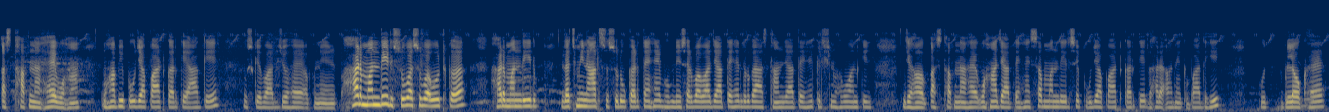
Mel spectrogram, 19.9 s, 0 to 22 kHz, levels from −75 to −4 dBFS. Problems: background sounds at intervals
